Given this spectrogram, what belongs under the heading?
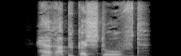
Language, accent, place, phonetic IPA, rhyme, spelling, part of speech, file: German, Germany, Berlin, [hɛˈʁapɡəˌʃtuːft], -apɡəʃtuːft, herabgestuft, verb, De-herabgestuft.ogg
- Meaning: past participle of herabstufen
